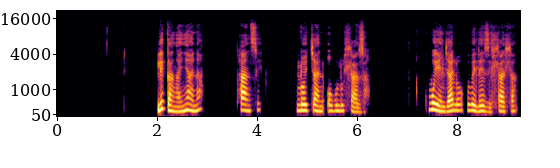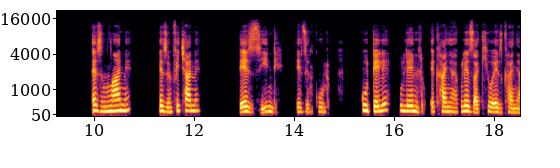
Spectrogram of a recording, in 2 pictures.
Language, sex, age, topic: North Ndebele, female, 25-35, health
